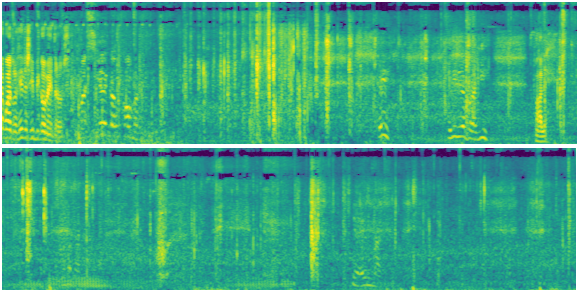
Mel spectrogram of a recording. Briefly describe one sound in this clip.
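Footsteps crunch on a gravel path at a running pace.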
